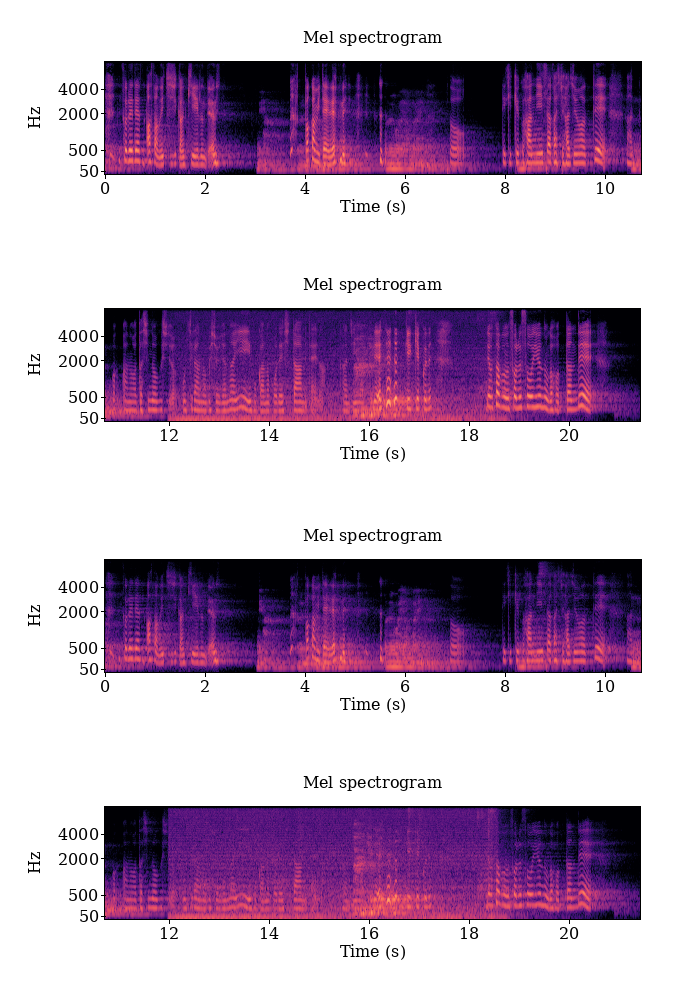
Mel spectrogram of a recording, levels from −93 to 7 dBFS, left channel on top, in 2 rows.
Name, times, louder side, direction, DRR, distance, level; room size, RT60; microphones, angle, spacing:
voice 1, 0.0-2.3 3.7-4.8 5.5-5.6 6.9-7.2 7.9-10.6 11.1-15.1 15.5-17.6 18.4-20.7, left 5 dB, 65° left, 17 dB, 0.5 m, -27 dB
voice 2, 3.8-4.7 5.6-6.4 8.2-8.6 10.5-10.8 15.7-16.6, right 1 dB, 80° right, 0 dB, 6.0 m, -31 dB
sound 1, 12.0-18.6, right 2 dB, 50° right, 1.6 m, -37 dB
26.5 x 19.5 x 9.9 m, 2.3 s
head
